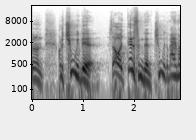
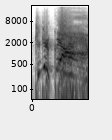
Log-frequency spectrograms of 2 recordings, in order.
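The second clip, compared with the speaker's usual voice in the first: angry cursing; 3 semitones higher, slower than usual. Retold or imitated. Young boy curses his friend from a hilltop, acted angry yell. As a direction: hurl the curse across the hills, acting it out. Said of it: "욕을 합니다".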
